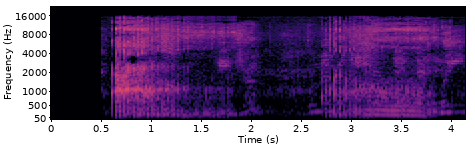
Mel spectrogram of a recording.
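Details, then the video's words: Boston Terrier vocalising: a rough, noisy growl for about a second and a half, then a quieter pause, followed by a tonal, whining, rising-and-falling vocal sound. "Boston Terrier barking sounds"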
